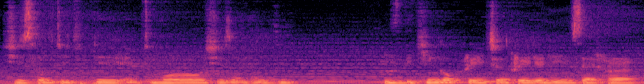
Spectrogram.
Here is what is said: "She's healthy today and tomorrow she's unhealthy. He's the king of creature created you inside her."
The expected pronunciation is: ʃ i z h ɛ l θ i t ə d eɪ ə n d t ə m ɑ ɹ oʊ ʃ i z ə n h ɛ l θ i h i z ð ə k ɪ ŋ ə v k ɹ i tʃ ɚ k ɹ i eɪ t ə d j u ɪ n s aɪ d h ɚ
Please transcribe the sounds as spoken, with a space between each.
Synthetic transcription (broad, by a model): ʃ i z h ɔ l t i t ə d eɪ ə n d t ə m ɑ ɹ oʊ ʃ i z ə n h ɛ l t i h i z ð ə k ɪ ŋ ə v k ɹ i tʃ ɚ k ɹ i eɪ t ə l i ɪ n s aɪ d h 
